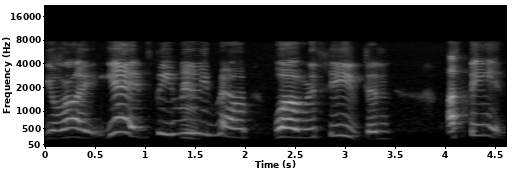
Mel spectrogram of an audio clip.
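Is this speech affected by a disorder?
Yes: cerebral palsy; cerebral palsy since childhood.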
